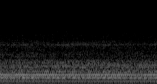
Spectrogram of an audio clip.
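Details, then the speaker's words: HVAC refrigerant recovery machine pumping from system into recovery tank, tank set in water to absorb heat; steady droning strained hum, tank needs cooling to stay under the machine's high-pressure cutout. "And we always want to be careful that number. We want to exceed the high pressure cutout. So we got to be able to cool down this tank."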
